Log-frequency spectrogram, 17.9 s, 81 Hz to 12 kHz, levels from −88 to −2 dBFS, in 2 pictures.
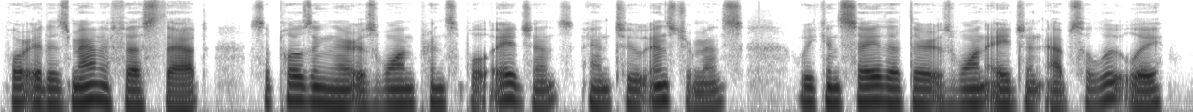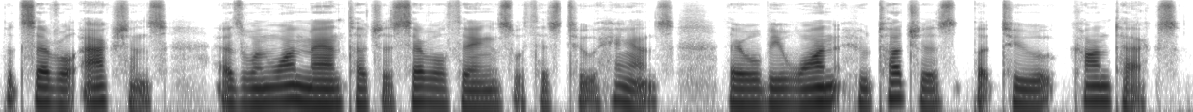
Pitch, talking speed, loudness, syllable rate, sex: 115 Hz, 155 wpm, -21 LUFS, 4.8 syllables/s, male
